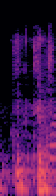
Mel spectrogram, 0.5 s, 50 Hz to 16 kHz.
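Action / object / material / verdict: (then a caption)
tap / bedside table / unknown / none. Two soft taps on a new bedside table, each a short, dull knock with a low tone around 130 Hz that fades quickly.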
